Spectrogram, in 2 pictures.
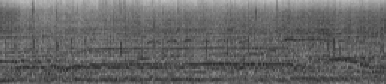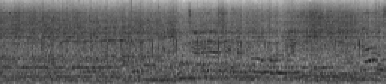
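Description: A live band with a singer playing loudly and steadily, with a crowd clapping and cheering along.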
